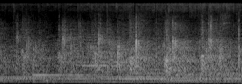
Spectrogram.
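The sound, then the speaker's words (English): A group of people applauding for a woman, a steady patter of overlapping claps over a low, constant hum, with no one speaking. “Can we clap for her?”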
